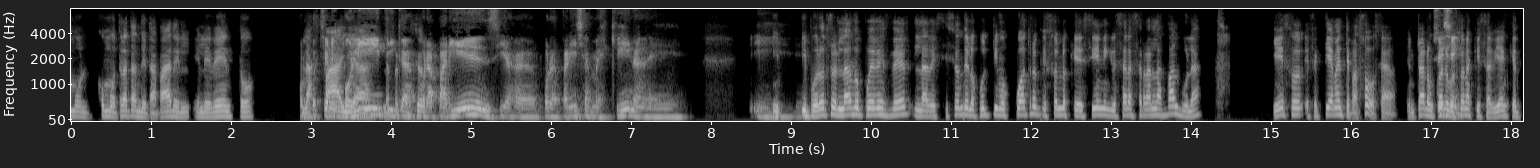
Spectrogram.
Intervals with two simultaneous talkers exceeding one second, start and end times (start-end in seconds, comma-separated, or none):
2.9-4.5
